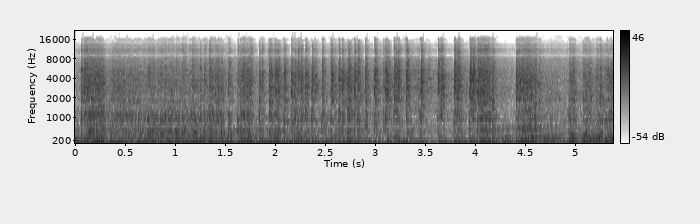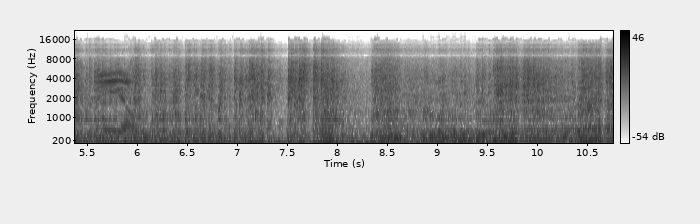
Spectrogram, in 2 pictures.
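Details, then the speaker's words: Fox body Mustang with a 408 Windsor stroker, 12.5:1 compression and a solid roller cam, at its first fire on a hot day; deep, lumpy V8 bark that climbs cleanly with each blip and settles back. Normal running and revving. "Woo! You can't ever say my car is loud again. Like ever."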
